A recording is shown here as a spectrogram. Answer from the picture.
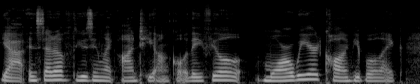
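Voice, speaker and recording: At a moderate pace, a woman speaks in an unremarkable speaking voice with fairly low pitch and fairly even intonation. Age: 20s. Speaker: podcast co-host. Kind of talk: casual chat.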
